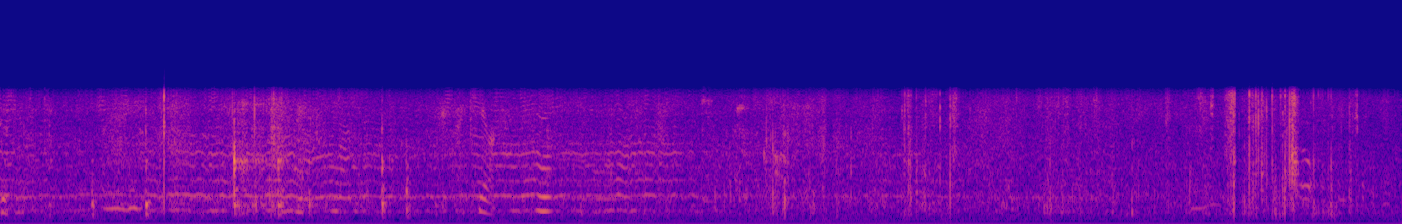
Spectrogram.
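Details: Steady multi-toned drone of a honeybee swarm moving from a transport package box into its hive, many bees flying at once, with sharp clicks and thumps as the box is lifted out and set at the hive front.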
